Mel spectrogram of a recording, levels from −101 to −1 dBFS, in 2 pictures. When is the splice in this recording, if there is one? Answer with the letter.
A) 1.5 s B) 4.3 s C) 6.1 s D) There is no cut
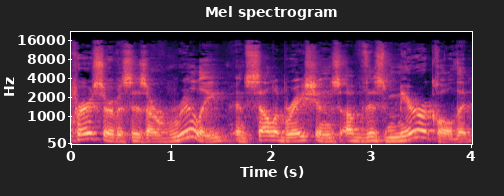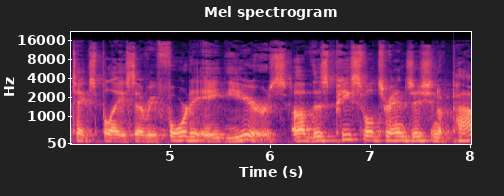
C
